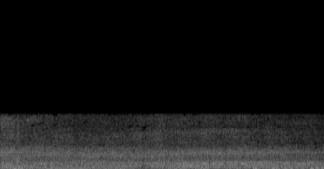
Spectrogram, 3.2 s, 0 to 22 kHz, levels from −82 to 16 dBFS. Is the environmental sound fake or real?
fake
